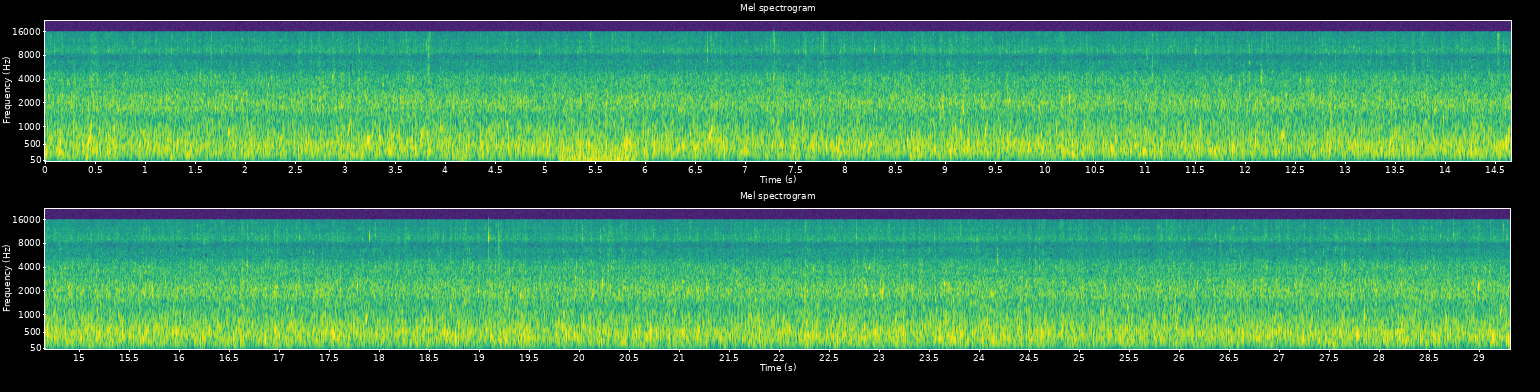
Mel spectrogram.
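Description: Steady rush of running water, like a stream, with no change in level.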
